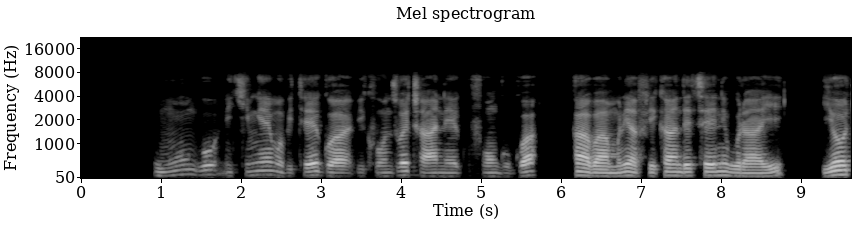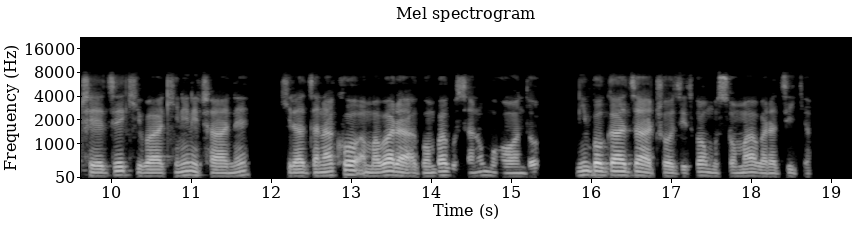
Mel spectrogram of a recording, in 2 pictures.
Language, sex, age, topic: Rundi, male, 18-24, agriculture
